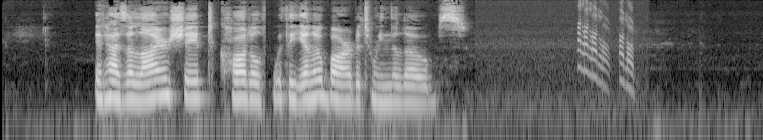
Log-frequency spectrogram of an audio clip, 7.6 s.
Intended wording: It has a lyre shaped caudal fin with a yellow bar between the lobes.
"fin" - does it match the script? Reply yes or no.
no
